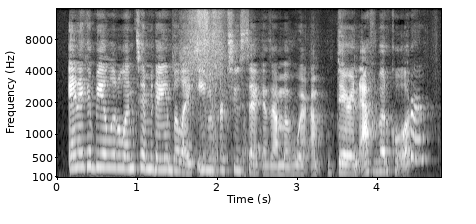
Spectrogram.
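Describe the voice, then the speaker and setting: Audible room echo around a woman's high-pitched voice with very wide pitch swings. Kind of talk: online workshop talk. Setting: Facebook live stream. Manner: high energy.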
